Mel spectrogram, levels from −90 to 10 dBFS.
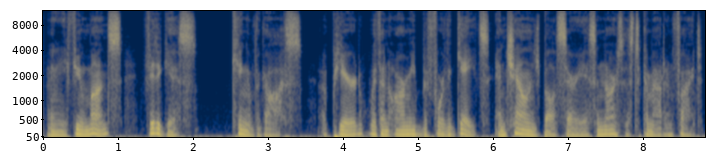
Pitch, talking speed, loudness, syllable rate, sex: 100 Hz, 190 wpm, -20 LUFS, 5.3 syllables/s, male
